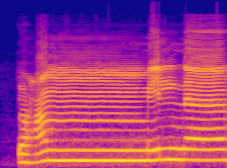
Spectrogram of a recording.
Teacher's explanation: ہا کو حلق سے پڑھنا ہے. ہا سمپل والا جو ہے وہ نہیں پڑھنا · میم پہ تشدید آ رہی ہے تو یہاں پہ ہم پھر میم کو ناک میں 2 سیکنڈ کے لیے رکھیں گے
